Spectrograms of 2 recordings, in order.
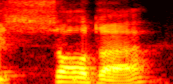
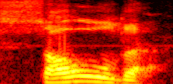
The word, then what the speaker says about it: solder: that's the same as the Americans say solder where there's an L in it it's solder yeah is silent in America what yeah yeah and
